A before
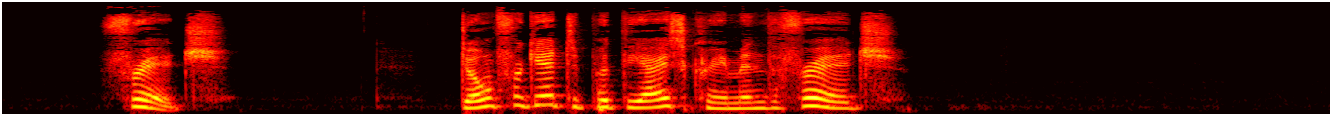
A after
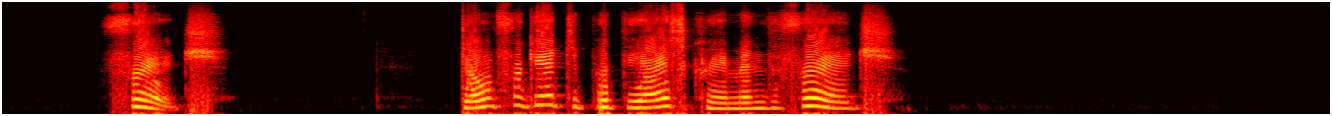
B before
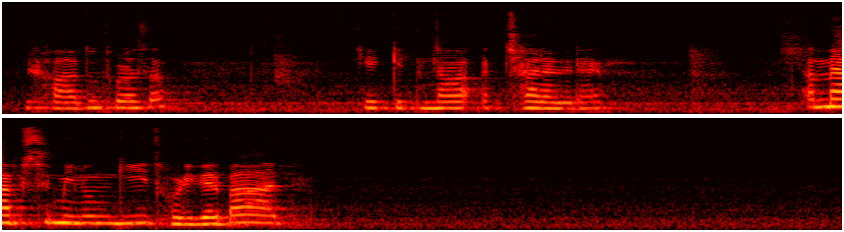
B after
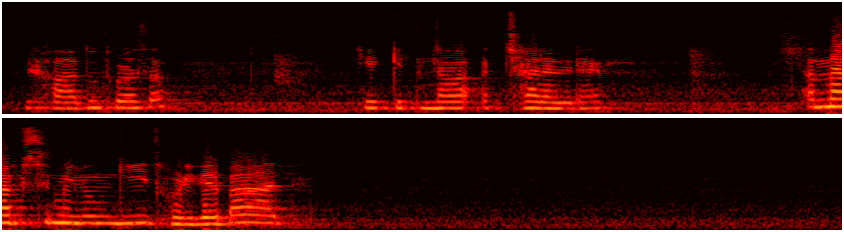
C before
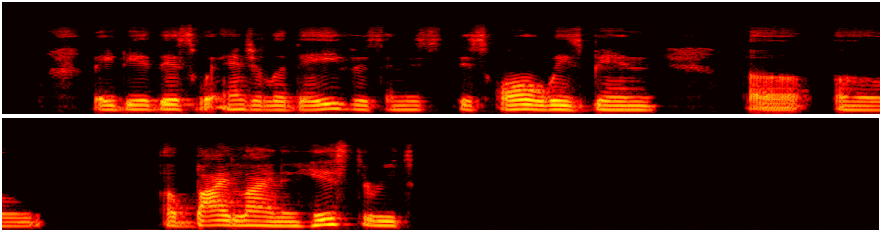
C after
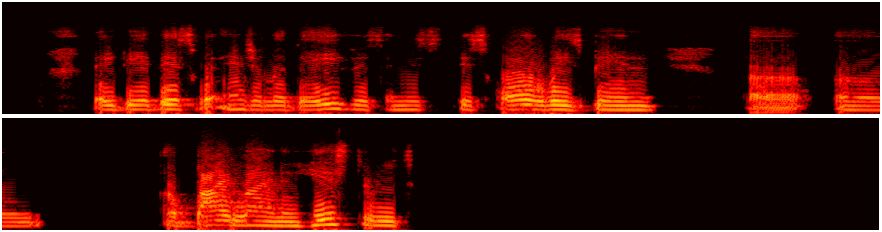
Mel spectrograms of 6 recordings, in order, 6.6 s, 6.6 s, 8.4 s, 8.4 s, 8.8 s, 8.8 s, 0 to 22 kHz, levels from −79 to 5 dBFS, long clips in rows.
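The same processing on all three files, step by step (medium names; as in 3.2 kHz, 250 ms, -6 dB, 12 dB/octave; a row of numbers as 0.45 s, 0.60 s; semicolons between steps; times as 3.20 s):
one-sided clip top -25.5 dBFS, bottom -4.5 dBFS; Chebyshev shaper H 5 -14 dB, 7 -15 dB, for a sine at -4.5 dBFS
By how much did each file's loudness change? -2.0 LU, -2.5 LU, -4.0 LU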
